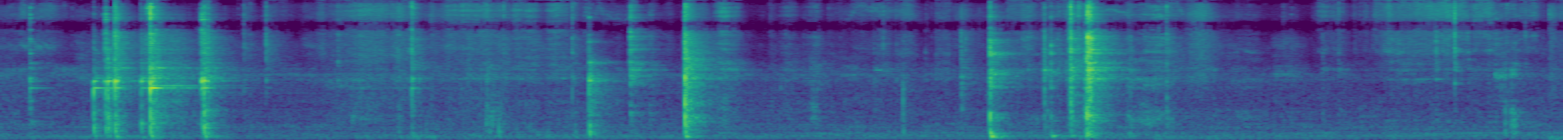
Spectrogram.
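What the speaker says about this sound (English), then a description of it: "I am gonna take a knife and just go around the edge." A metal knife scrapes around the inside edge of a chiffon cake pan in short, scattered bursts of clinks and scrapes, fairly quiet and close, with pauses between strokes and no talking.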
